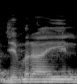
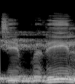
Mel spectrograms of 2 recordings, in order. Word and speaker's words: جبریل: ہیں، جبرائیل اور میکائیل۔ اس کا تلفظ جو ہے نا ہمارے ہاں اردو میں دونوں کا برابر کیا جاتا ہے، لیکن قرآن میں اس کے تلفظ مختلف ہیں۔ یہاں جبرائیل نہیں ہے، ہاں، جیسے ہمارے ہاں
